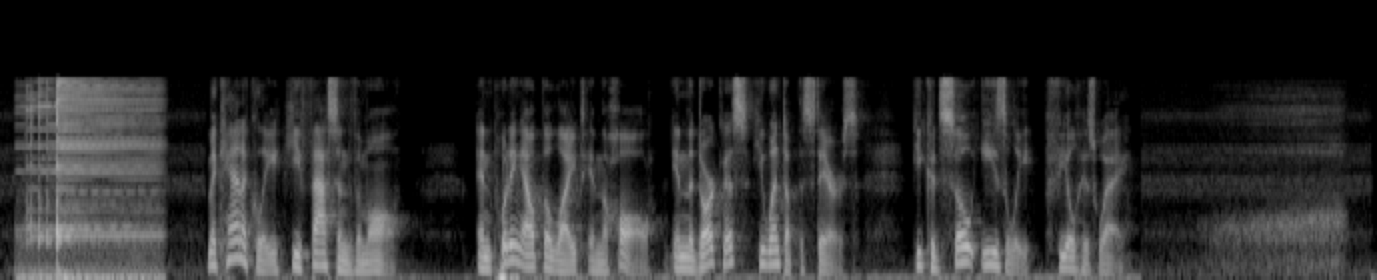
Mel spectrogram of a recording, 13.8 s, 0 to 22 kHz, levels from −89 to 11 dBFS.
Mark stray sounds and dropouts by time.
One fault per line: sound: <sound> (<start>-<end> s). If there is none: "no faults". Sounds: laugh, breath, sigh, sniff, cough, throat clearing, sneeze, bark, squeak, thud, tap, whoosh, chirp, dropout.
sound: tap (0.2-1.7 s)
sound: breath (12.0-13.5 s)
